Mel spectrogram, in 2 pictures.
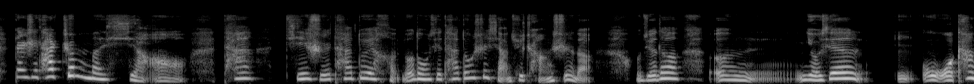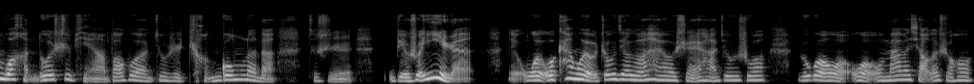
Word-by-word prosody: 但 340 -1 0
是 330 - -2
她 360 +3 +5
这 375 0 +2
么 270 -5 +4
小， 230 -4 -5 0.3
她 270 +1 -3 0.3
其 250 +1 0
实 230 -2 0
她 265 +2 -3
对 270 -1 +1
很 240 - -6
多 - - -2
东 240 -1 +4
西 240 0 -2
她 255 +2 -4
都 285 +2 -1
是 315 +2 -3
想 305 - -5
去 200 - -3
尝 165 -5 -5
试 205 +3 -2
的。 - - -4 0.4
我 - - -6
觉 200 +2 +1
得， 270 0 +4 0.3
呃， 210 -6 -1 0.7
有 205 -2 +4
些 270 +4 +6 0.6
我 195 - -3
我 200 0 +4
看 285 +4 +4
过 235 - +7
很 230 - -6
多 215 +3 +2
视 235 +1 -3
频 220 +1 -8
啊， - - -3
包 180 0 -2
括 185 -4 -2
就 180 +5 -7
是 160 -3 -6
成 155 +2 -6
功 215 +2 +2
了 205 -3 +1
的 145 - -4 0.3
就 165 - -11
是， 125 -5 -7 0.4
比 165 - 0
如 160 - +2
说 - - +3
艺 290 +8 +7
人， - - +2 0.4
我 195 +1 +1
我 210 - +5
看 275 +4 +2
过 245 -2 +7
有 155 - +4
周 225 +7 +1
杰 230 -1 +1
伦 205 -1 +1
还 225 -2 +1
有 195 -2 0
谁 170 -4 -3
哈 175 -2 -2
就 195 +1 -4
是 195 - -3
说， 200 +1 -3 0.3
如 190 +2 -4
果 190 -4 +4
我 165 -3 0
我 175 -2 -1
我 175 - -2
妈 190 +4 -1
妈 220 - 0
小 210 -3 -3
的 180 - -4
时 185 -3 -6
候 185 +1 -3
210 Hz, 245 characters per minute, -24 LUFS, 185-255 Hz, 0.7 s, 过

